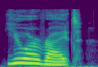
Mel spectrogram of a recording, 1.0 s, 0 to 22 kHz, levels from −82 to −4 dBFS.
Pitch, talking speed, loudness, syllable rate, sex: 225 Hz, 185 wpm, -14 LUFS, 5.2 syllables/s, female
